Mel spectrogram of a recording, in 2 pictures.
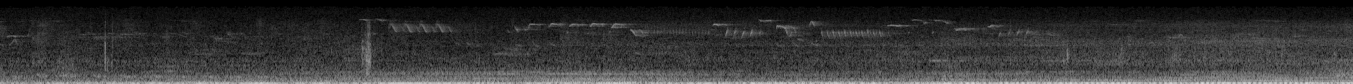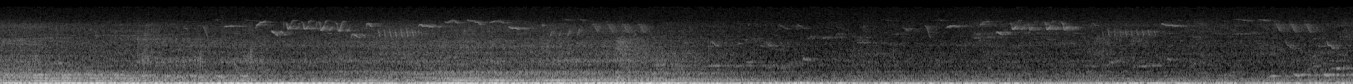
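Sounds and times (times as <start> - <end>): loud steady low rumble: 0.0 - 27.0
small birds chirping and trilling: 0.0 - 27.0.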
